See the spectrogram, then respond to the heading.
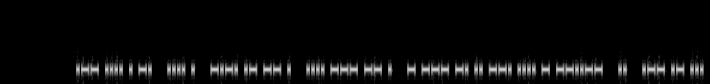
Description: Morse code, heard as a keyed tone, about 50 wpm, 700 Hz. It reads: WHEN HE CAME HOME TONIGHT, I WAS
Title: Sentences from Top 1000 Words - Review Part 3 - 50wpm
